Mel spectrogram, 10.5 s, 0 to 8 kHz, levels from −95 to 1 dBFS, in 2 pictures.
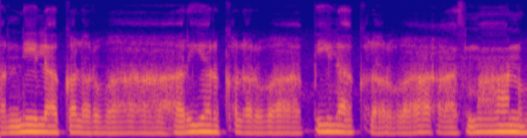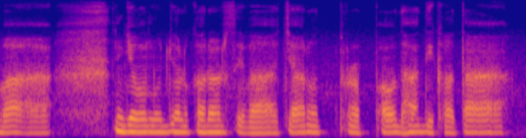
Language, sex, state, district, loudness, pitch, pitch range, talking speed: Bhojpuri, male, Uttar Pradesh, Gorakhpur, -30 LUFS, 135 Hz, 125-140 Hz, 110 wpm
